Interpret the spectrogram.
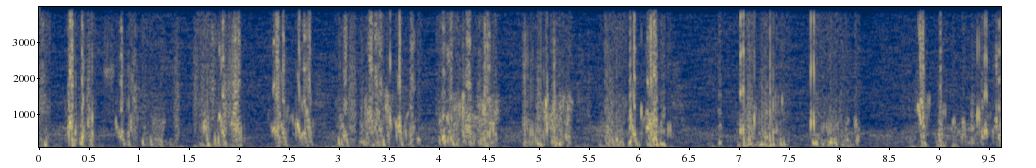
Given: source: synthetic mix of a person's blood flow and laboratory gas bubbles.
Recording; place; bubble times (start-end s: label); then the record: Doppler ultrasound of blood flow; subclavian vein
0.00-0.11 s: bubbles
0.25-0.57 s: bubbles
0.62-1.26 s: bubbles
1.57-2.06 s: bubbles
2.29-2.77 s: bubbles
2.96-3.12 s: bubbles
3.19-3.83 s: bubbles
3.96-4.62 s: bubbles
4.82-5.34 s: bubbles
5.58-6.35 s: bubbles
6.78-6.85 s: bubbles
6.95-7.52 s: bubbles
7.71-8.22 s: bubbles
8.76-9.07 s: bubbles
9.12-9.63 s: bubbles
From the record:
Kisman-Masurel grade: 343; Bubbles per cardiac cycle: rolling drumbeat, 9 or more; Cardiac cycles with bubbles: 100%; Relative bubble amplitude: loud (0.450 to 0.775); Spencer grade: 3 (all of the cardiac periods contain showers or single bubble signals, but not dominating or overriding the cardiac motion signals); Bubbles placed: anywhere in the cardiac cycle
